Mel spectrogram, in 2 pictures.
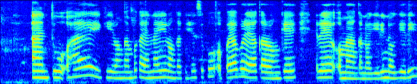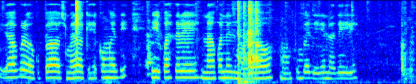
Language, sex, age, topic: Oshiwambo, female, 25-35, finance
